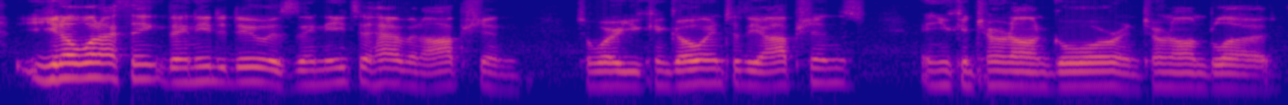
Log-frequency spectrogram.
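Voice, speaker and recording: A young man in casual conversation, talking like a frat bro with loose slang and plenty of swearing. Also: medium pitch. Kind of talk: casual chat about video games.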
